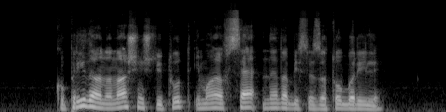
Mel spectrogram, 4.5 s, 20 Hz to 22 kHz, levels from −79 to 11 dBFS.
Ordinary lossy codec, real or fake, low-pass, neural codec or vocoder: Opus, 16 kbps; real; 19.8 kHz; none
